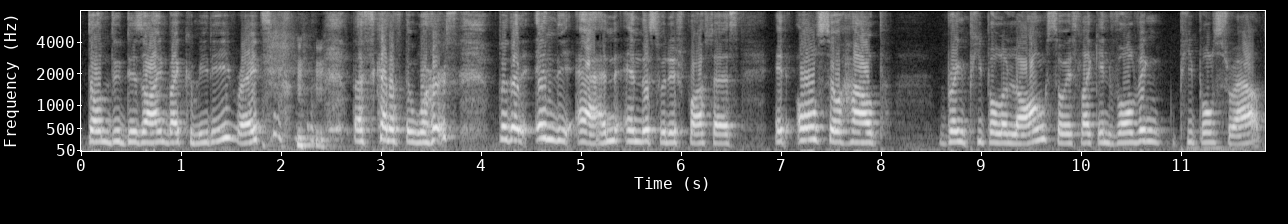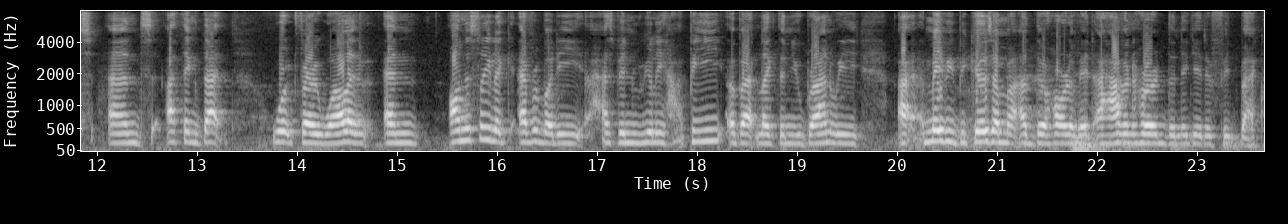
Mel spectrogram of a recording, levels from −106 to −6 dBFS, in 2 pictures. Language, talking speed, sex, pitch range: English, 175 wpm, female, 195-230 Hz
